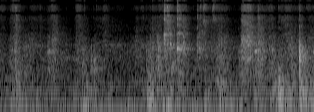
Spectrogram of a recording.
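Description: Spiral twisted latex balloons rubbing and squeaking against one another as they are carried in a bunch, in irregular scrapes with a sharper squeak near the end.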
